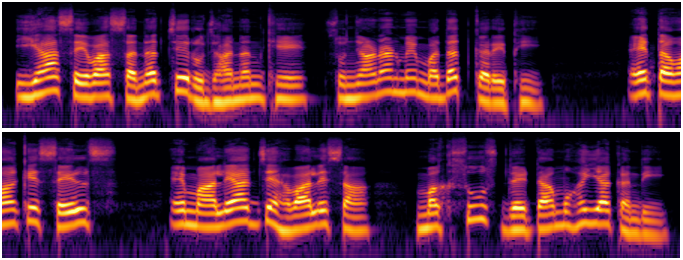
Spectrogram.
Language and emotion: Sindhi, neutral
